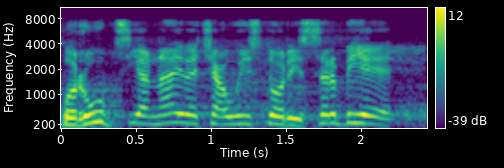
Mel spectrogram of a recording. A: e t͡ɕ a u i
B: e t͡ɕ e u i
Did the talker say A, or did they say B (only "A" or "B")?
A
